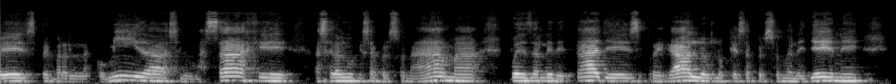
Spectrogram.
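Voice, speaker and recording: There is audible room echo around a man who speaks with a fairly high pitch and fairly even intonation. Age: 30s. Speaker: entrepreneur and mentor. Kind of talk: interview. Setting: video call.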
